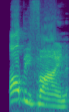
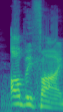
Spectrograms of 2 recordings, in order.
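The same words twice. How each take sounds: First: It is said in a high voice. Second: It is said in a normal voice.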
